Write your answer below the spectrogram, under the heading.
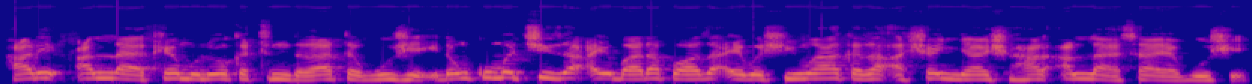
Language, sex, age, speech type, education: Hausa, male, 15-29, spontaneous, primary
